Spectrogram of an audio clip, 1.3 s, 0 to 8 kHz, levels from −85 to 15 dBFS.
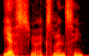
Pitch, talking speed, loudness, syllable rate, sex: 165 Hz, 135 wpm, -24 LUFS, 5.0 syllables/s, female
